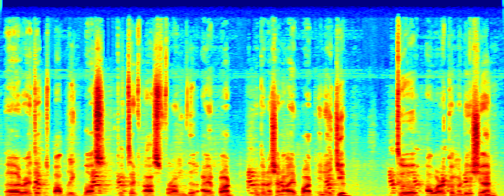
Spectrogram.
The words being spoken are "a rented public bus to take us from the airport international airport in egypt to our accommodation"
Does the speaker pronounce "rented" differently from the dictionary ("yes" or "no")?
yes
